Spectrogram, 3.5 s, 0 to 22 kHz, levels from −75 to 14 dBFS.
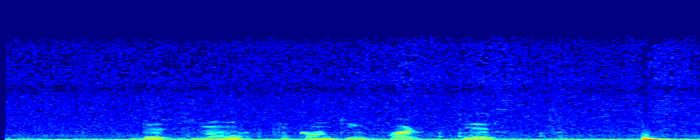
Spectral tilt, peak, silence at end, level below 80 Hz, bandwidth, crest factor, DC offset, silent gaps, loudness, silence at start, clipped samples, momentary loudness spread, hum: -8 dB/octave; -2 dBFS; 0 s; -24 dBFS; 16 kHz; 20 dB; under 0.1%; none; -23 LUFS; 0.05 s; under 0.1%; 18 LU; none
